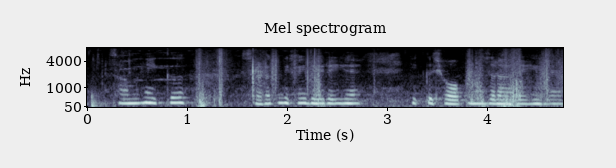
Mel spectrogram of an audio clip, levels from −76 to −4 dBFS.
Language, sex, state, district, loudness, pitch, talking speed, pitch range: Punjabi, female, Punjab, Fazilka, -20 LUFS, 215 Hz, 165 wpm, 200-230 Hz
